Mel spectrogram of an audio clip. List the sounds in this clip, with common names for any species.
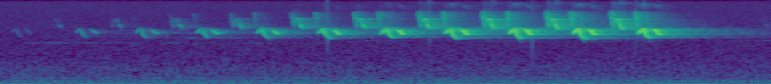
Ovenbird, Hermit Thrush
